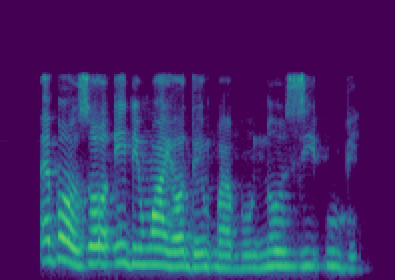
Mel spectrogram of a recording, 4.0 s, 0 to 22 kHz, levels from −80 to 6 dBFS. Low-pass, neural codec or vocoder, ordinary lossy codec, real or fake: 7.2 kHz; vocoder, 22.05 kHz, 80 mel bands, HiFi-GAN; none; fake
